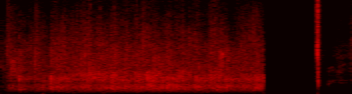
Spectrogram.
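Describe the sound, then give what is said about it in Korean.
A church audience claps steadily in a dense, sustained burst of applause welcoming a guest speaker, a missionary, at a worship service; the applause cuts off abruptly, followed by a brief silence and a sharp click before quiet background noise returns. “우리 늘 하던 대로 우리 게스트 스피커가 오시면 먼저 하나님께 박수의 영광을, 그 다음에 우리 선교사님 환영하는 박수로 우리 모시도록 하겠습니다.”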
